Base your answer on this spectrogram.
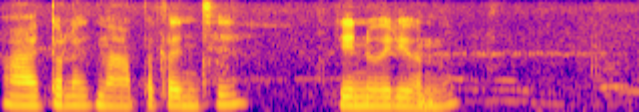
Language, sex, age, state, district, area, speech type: Malayalam, female, 30-45, Kerala, Kollam, rural, spontaneous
